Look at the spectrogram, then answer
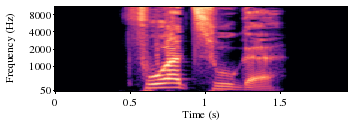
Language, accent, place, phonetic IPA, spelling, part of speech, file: German, Germany, Berlin, [ˈfoːɐ̯ˌt͡suːɡə], Vorzuge, noun, De-Vorzuge.ogg
- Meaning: dative of Vorzug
